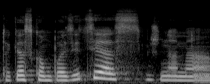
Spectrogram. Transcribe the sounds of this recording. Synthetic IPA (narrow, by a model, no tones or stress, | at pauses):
t̪oːkʲɛskompoːzʲɪt̪sʲɪjɛsʒʲɪnoːmʲɛ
